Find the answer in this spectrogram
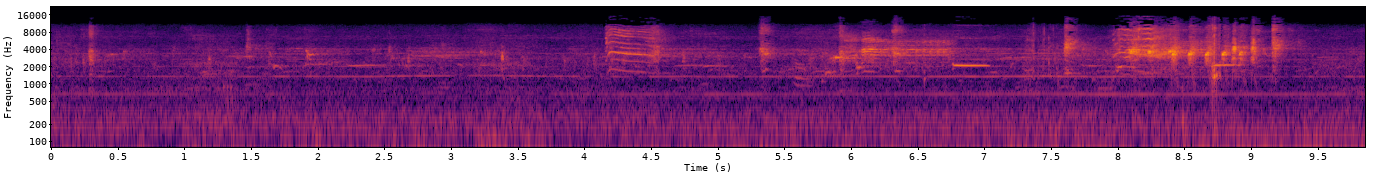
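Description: Birds chirping, with several quick trills, the loudest about eight seconds in. A faint steady whine runs underneath.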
